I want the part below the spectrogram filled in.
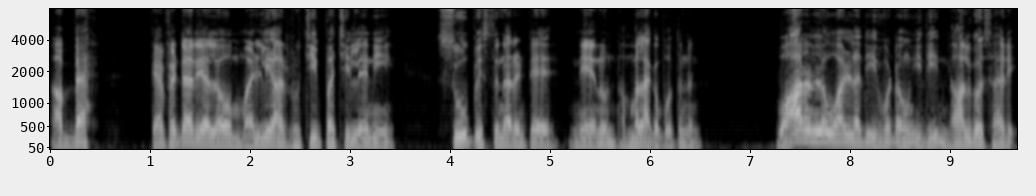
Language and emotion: Telugu, disgusted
